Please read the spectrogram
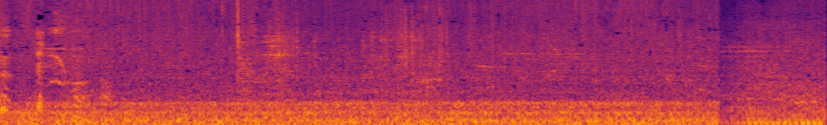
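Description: Burger buns deep-frying in hot oil in a kadhai, a steady sizzle over a low rumble, with a few sharp clinks of the metal skimmer at the start. About five and a half seconds in, the sound cuts abruptly to street noise.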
